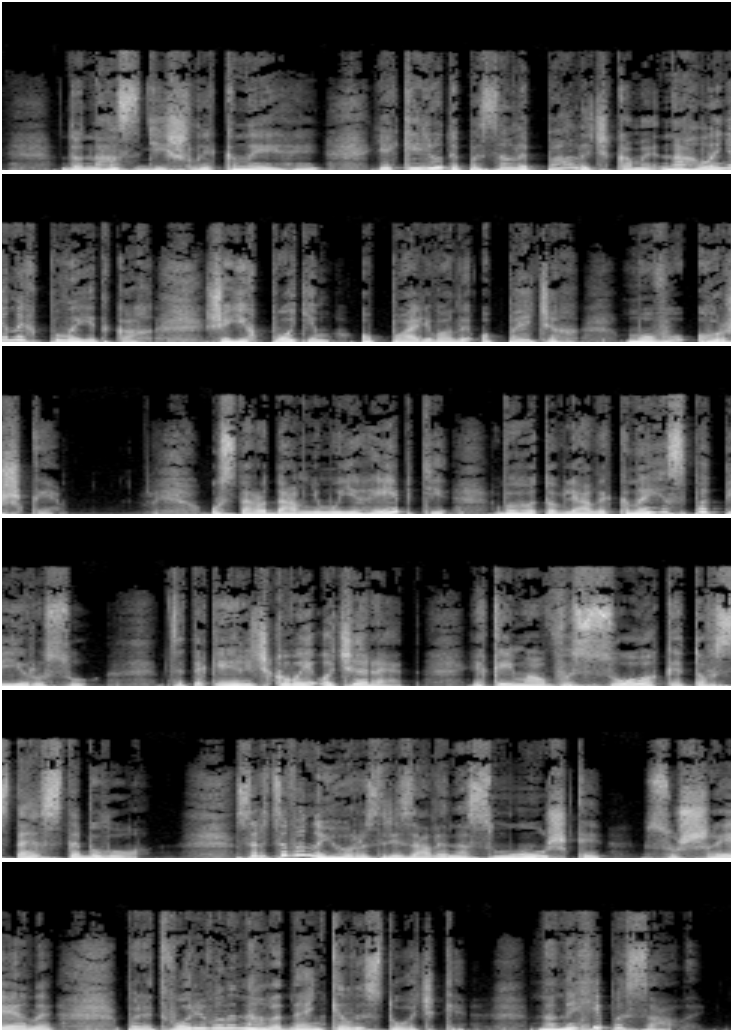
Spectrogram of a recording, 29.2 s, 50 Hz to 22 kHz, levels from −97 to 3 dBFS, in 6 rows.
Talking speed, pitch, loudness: 100 wpm, 190 Hz, -15 LUFS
